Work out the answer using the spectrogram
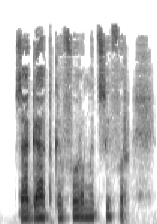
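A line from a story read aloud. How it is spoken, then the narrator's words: Whispered reply. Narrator (Russian): также шепотом отозвалась Лукреция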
